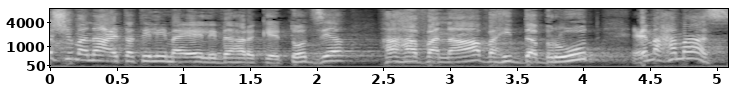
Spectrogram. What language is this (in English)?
Hebrew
